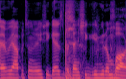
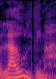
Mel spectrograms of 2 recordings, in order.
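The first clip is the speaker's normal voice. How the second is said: booming fight announcer call; Spanish announcer voice; 3 semitones higher, slower than usual. Pretend. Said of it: "gotta use the Spanish announcer voice".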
